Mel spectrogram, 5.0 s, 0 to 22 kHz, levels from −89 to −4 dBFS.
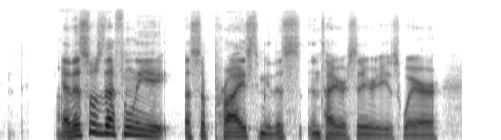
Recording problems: none

